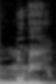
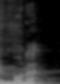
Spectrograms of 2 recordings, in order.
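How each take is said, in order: First: The word ends in a plain 'ee' vowel. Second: The word ends in an open 'eh' vowel. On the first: "we don't say money" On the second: "We say money. With an e, with an e and a h on the end"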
